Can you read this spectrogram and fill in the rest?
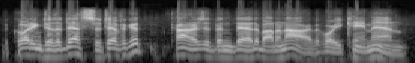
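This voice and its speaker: An actor playing a shrewd, persistent private detective in an old radio drama, on a muffled recording. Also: male voice, on the low side, quick pace, dry recording, natural voice. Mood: probing, composed.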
